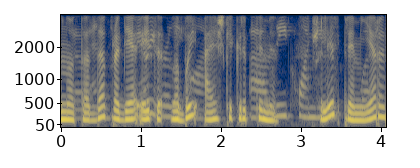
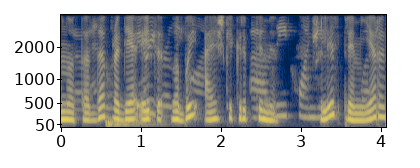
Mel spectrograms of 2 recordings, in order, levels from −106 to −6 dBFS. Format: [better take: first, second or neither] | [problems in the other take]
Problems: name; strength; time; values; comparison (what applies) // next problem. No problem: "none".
first | noise reduction (classical method log-MMSE)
